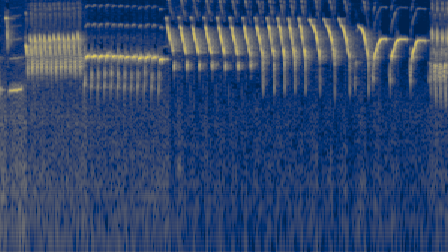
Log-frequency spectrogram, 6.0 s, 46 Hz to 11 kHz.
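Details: Huppe (crested) Spanish Timbrado canary from 2020 breeding, kept in a flock, singing a training song: rapid sequence of tours, a bell-like metallic trill, a steady held note, then fast repeated descending whistled notes and a closing trill.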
